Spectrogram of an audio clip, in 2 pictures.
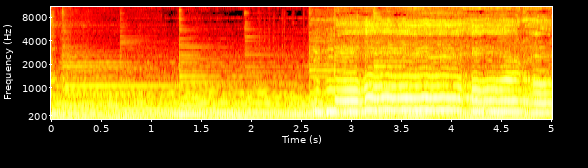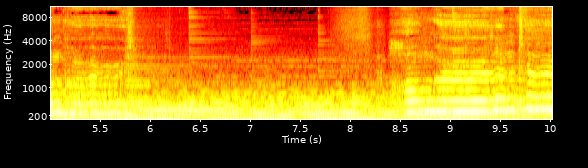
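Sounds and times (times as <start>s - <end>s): person singing worship song: 0.0s - 1.2s, 2.6s - 6.6s, 8.0s - 10.0s
soft ambient backing music: 0.0s - 10.0s.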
